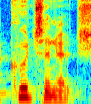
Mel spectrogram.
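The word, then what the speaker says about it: Kučinić: know my grandfather John Koontz Enosh because that's how they pronounce the name in Croatia came from an area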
